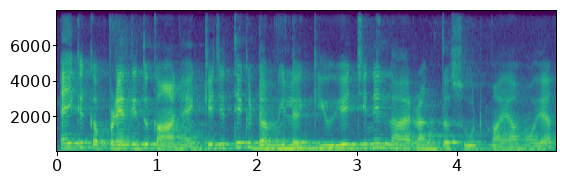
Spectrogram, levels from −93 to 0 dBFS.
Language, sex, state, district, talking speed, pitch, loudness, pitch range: Punjabi, female, Punjab, Pathankot, 215 wpm, 200 Hz, -17 LUFS, 185-225 Hz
